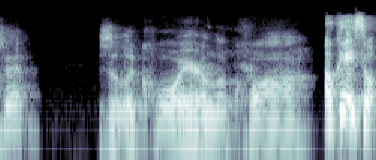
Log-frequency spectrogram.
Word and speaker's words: LaCroix: Is it LaCroix or LaCroix? Okay, so I think it's LaCroix because when you go to their website, it's supposed to rhyme with enjoy.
